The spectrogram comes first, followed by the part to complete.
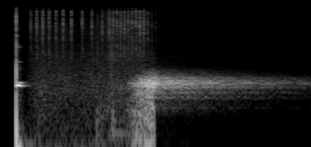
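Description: Logo animation sound effect: a sharp hit, a quick run of ticks, then a swelling tone that rings out and fades away.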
